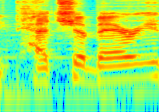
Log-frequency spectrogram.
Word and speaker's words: Pecha Berry: It is definitely Pecha Berry because it's like a peach, but I've heard it Yeah, I always pronounced just call it P.E.K.K.A.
